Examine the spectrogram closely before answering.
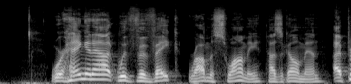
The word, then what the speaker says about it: Vivek: And before I had you on the show, I was saying Vivek, and everybody says Vivek because it's just, I don't know, anglicized or whatever. But I would also say that's very fair because it is spelled Vivek. So that is a pretty phonetic pronunciation. But the way it's pronounced is Vivek.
